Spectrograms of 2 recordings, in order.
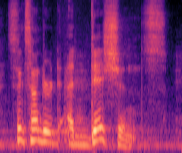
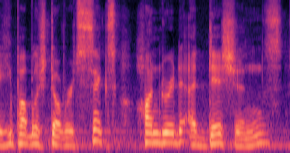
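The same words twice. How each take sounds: First: Slow, with "editions" pressed hard as the correction; slowed, emphatic "six hundred editions"; stress on editions. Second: Said in the usual way. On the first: Shown as a demonstration. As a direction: lean on "editions" to set it against prints. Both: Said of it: "not six hundred prints".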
